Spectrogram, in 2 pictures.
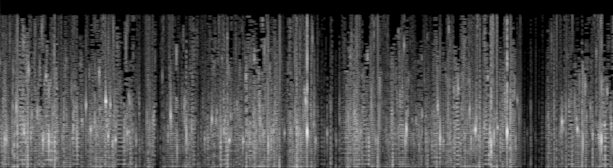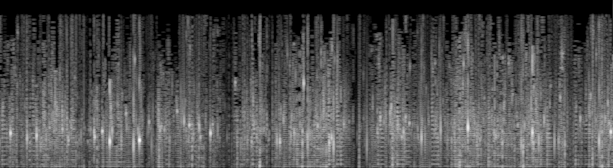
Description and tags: Sizzling granular synth noise. We used non saturated cooking oil for those on lower cholesterol diets.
